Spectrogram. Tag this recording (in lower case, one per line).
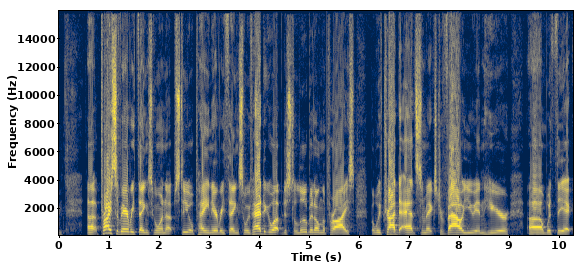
speech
